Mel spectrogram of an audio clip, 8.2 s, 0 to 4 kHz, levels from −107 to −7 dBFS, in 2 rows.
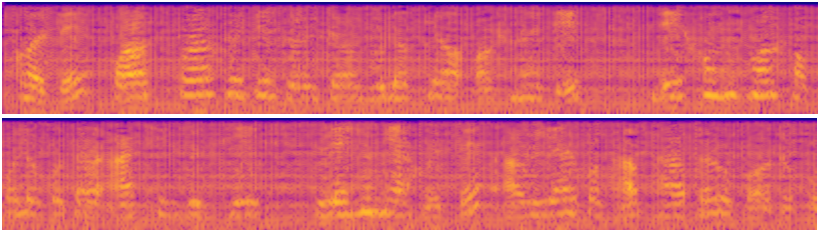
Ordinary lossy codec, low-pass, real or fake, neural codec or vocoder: none; 3.6 kHz; fake; vocoder, 22.05 kHz, 80 mel bands, Vocos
